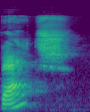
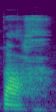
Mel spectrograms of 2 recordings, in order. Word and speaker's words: Bach: So in the UK, his surname might be pronounced Batch. Being South African, I automatically go to Bach. But whichever resonates for you, Batch or Bach, either way, these remedies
